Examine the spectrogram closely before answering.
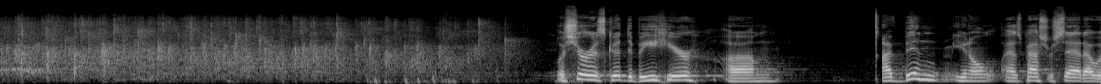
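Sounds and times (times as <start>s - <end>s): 
audience clapping hands in praise: 0.0s - 5.3s
speech: 5.6s - 7.9s, 8.8s - 11.0s.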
